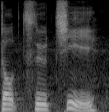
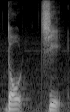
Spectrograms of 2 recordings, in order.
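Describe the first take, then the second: First: A full 'tsu' syllable is said before 'chi'. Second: A brief stop comes right before 'chi'. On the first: The speaker calls it wrong. "it's not dotsu-chi" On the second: The speaker calls it right. "you kind of just stop for a second before"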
